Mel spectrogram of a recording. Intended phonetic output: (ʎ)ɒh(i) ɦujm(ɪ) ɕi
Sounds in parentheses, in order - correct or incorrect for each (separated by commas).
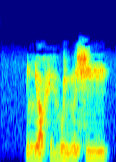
correct, incorrect, correct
